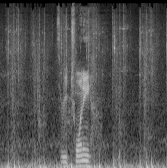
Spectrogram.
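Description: A horse galloping in Mount & Blade II Bannerlord, rapid hoofbeats drumming steadily under a voice, with a short, bright neigh rising in the middle.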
